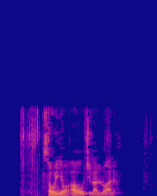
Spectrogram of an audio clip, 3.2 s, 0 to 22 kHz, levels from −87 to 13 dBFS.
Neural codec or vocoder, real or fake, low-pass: none; real; 9.9 kHz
